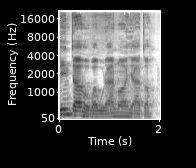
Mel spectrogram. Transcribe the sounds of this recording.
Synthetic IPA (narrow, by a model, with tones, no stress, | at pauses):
i˦n̩˦ta˦ɦʊ˨ɡ͡ba˨ɡʷu˨ɾa˨a˦nʊ˦ɔ˦ɦja˦a˦tɔ˦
